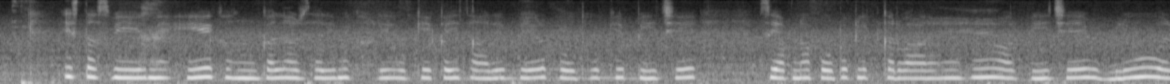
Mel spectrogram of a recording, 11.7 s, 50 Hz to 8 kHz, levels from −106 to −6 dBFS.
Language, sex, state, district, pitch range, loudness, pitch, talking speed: Hindi, female, Bihar, Muzaffarpur, 270-290 Hz, -25 LUFS, 280 Hz, 135 wpm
